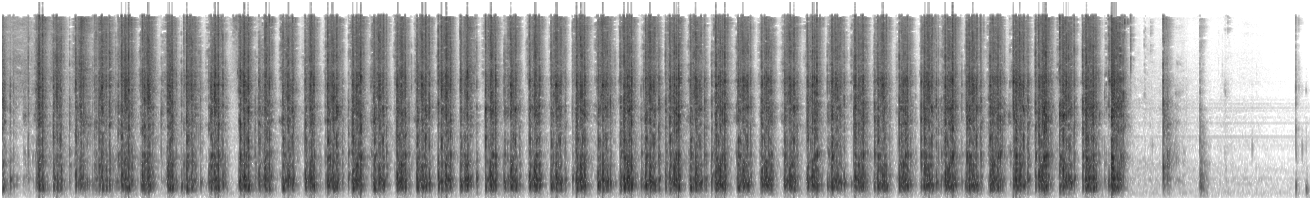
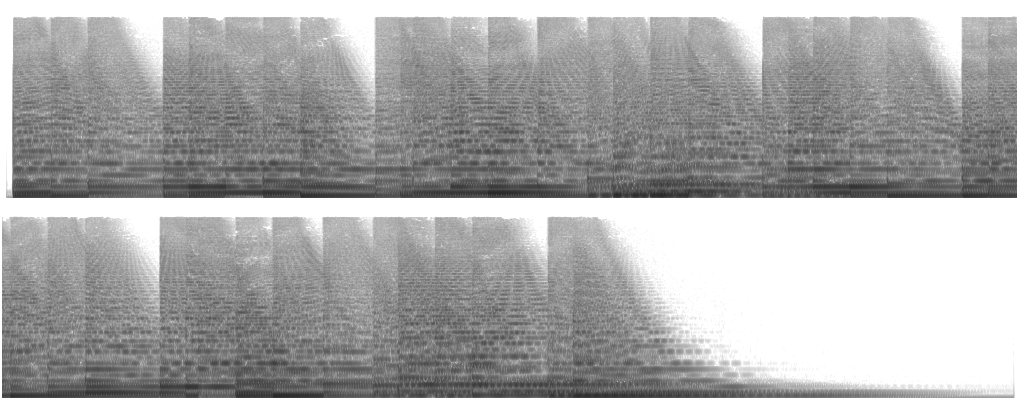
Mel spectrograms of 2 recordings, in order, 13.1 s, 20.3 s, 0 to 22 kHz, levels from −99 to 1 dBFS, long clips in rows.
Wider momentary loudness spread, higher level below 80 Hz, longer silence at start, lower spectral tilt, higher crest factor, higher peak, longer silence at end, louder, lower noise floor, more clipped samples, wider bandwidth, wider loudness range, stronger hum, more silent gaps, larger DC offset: second, 4 LU vs 8 LU; second, -62 dBFS vs -28 dBFS; about the same, 0 s vs 0.1 s; second, -1 dB/octave vs -5.5 dB/octave; about the same, 20 dB vs 16 dB; first, 0 dBFS vs -8 dBFS; second, 1.05 s vs 1.65 s; first, -16 LUFS vs -25 LUFS; second, -69 dBFS vs -81 dBFS; neither; first, over 20 kHz vs 16 kHz; second, 1 LU vs 6 LU; second, none vs 60 Hz at -35 dBFS; neither; neither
